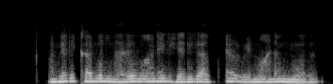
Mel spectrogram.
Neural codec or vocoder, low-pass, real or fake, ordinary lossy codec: codec, 16 kHz, 1 kbps, FreqCodec, smaller model; 7.2 kHz; fake; AAC, 64 kbps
